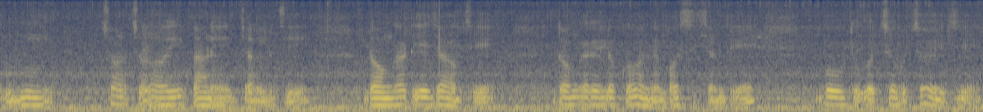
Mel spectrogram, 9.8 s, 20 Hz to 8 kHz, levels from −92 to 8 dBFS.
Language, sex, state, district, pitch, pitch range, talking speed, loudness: Odia, female, Odisha, Khordha, 145 Hz, 105-155 Hz, 75 wpm, -17 LUFS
